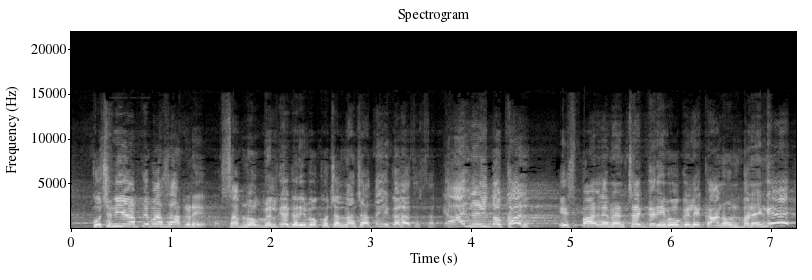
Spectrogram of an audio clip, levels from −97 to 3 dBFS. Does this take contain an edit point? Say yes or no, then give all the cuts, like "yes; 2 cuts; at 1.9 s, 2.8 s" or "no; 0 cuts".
yes; 1 cut; at 3.8 s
